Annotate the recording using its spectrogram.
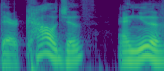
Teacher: you're giving me a th sound instead of a nice clear s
